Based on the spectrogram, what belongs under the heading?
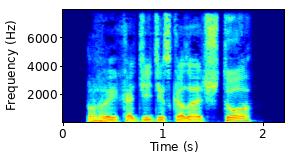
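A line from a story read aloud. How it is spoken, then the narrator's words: Trembling voice. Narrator (Russian): начал он дрожащим голосом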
